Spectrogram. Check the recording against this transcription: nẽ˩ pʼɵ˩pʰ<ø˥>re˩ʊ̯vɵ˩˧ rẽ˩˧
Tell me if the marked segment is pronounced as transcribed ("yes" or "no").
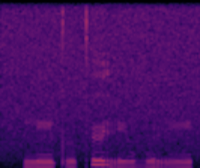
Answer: yes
